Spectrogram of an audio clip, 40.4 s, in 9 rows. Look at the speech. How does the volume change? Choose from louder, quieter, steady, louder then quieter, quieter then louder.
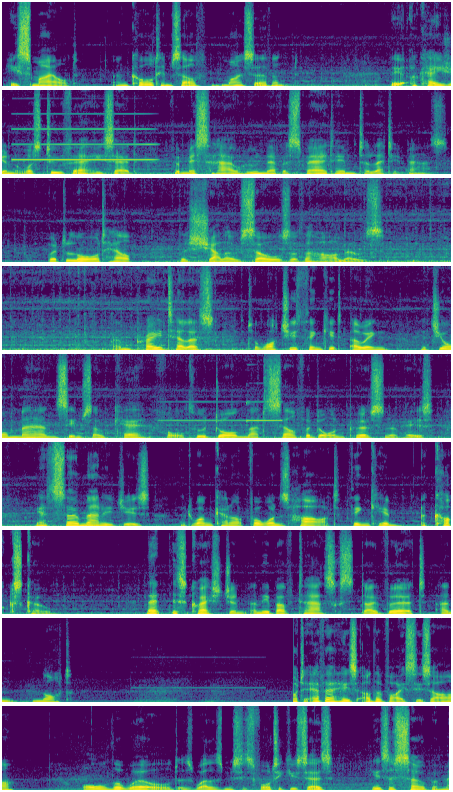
steady.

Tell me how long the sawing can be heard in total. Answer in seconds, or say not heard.
not heard.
